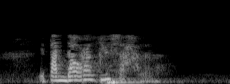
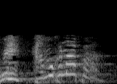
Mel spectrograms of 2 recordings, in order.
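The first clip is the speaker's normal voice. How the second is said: high, puzzled voice of the wife. Retold or imitated. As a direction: ask it like a worried wife, pitched up. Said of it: "Istri saya bingung". (istri bertanya heran dengan suara tinggi)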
